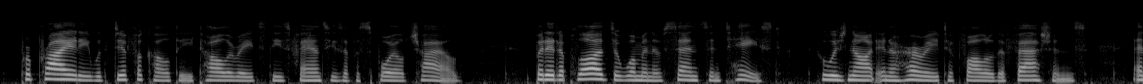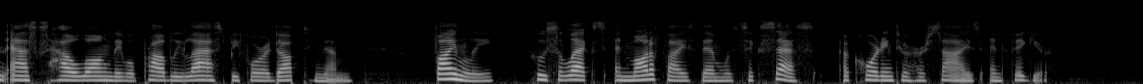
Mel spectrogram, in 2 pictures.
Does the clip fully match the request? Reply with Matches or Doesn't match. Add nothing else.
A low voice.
Doesn't match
